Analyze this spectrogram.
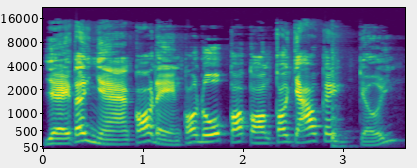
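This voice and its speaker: A man with a Southern Vietnamese accent telling a ghost story in a casual, animated way, often addressing listeners directly. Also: fairly high pitch, moderate pace.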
